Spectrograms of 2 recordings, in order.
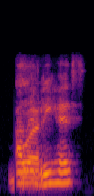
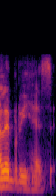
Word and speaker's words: alebrijes: Alebrijes. I'll say it for you. – Yeah, yeah. Alebrijes.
